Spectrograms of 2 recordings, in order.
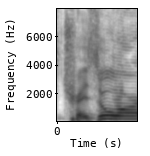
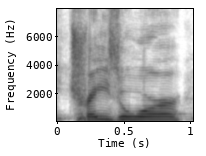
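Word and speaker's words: Trezor: that i always missed it's tresor i used to say treasure it's a baltimore accent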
